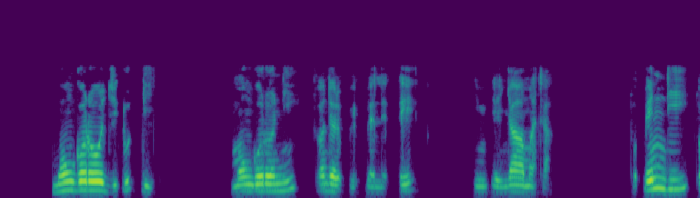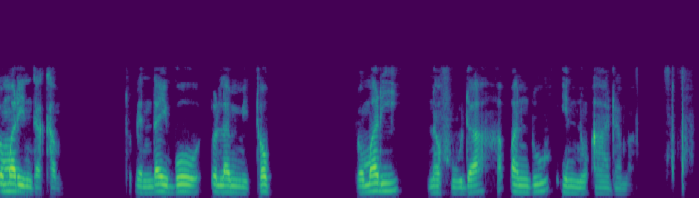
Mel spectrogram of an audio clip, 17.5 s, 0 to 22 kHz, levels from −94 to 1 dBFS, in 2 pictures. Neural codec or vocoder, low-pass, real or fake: none; 5.4 kHz; real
